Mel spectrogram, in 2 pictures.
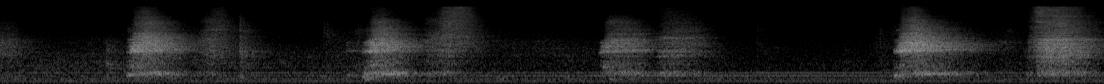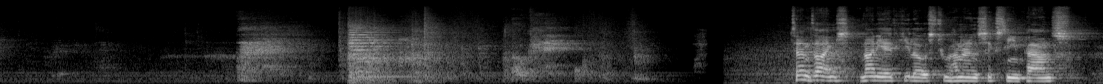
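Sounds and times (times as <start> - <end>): person breathing hard: 3.5 - 4.9, 6.0 - 7.3, 8.9 - 12.0
metal barbell clanking into rack: 14.5 - 15.6.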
